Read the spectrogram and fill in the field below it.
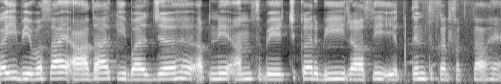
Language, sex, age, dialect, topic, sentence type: Hindi, male, 60-100, Kanauji Braj Bhasha, banking, statement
